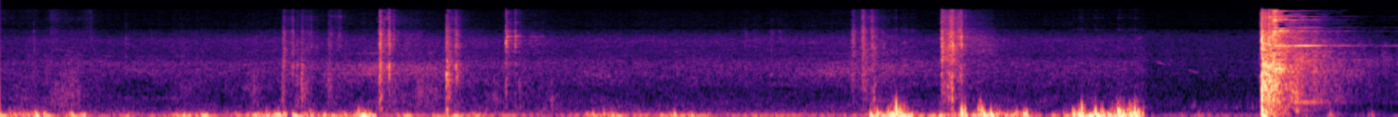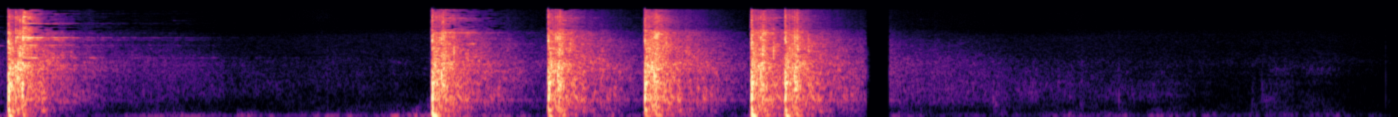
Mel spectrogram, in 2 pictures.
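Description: Pistol-caliber carbine firing: two sharp shots about two thirds of a second apart, a pause of about two seconds, then a quick string of four shots about half a second apart. Before the shots there is a low, uneven rumble with a few scattered clicks.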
